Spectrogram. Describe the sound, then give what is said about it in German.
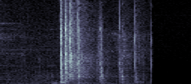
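A house front door falls shut with one loud impact, followed by several quick, fading rattles and clicks before sudden silence. “Da fällt die Tür zu.”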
